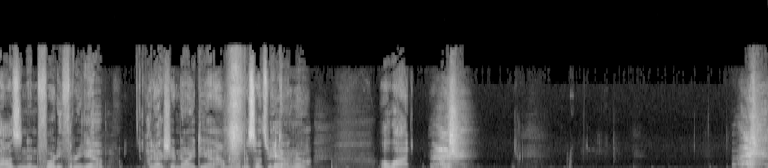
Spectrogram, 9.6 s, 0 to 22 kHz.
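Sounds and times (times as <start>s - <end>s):
speech: 0.1s - 4.1s, 4.8s - 5.2s
person sneezing: 5.4s - 6.0s, 9.2s - 9.5s.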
